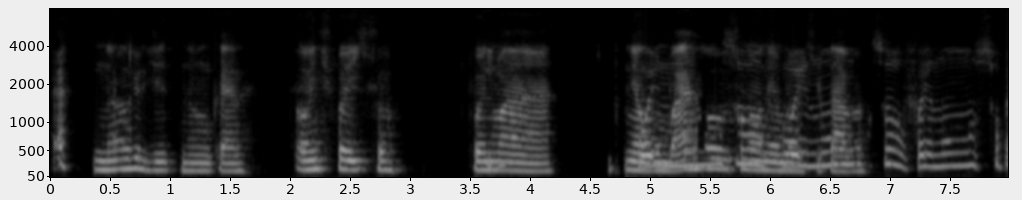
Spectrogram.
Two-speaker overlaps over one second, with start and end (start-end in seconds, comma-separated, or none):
4.9-6.9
